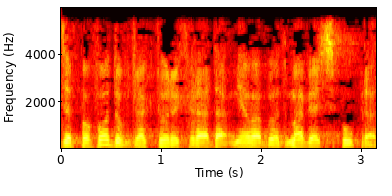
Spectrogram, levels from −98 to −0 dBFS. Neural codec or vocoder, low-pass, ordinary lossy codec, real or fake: none; 5.4 kHz; none; real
